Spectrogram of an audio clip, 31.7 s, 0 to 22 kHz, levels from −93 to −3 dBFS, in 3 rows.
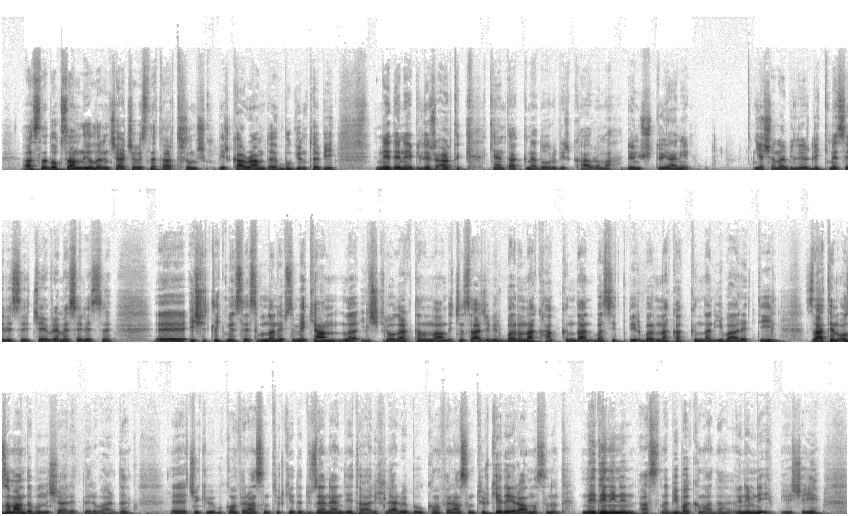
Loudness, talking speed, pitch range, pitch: -22 LUFS, 130 wpm, 105-120 Hz, 110 Hz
